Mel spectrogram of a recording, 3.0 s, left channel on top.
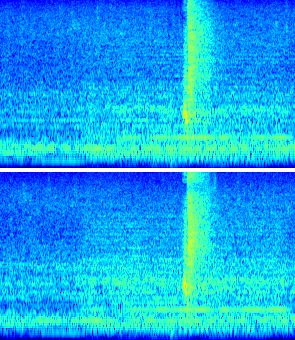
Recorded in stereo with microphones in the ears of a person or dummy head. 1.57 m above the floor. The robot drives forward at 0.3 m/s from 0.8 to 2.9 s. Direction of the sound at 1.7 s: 20° right (ahead or behind).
